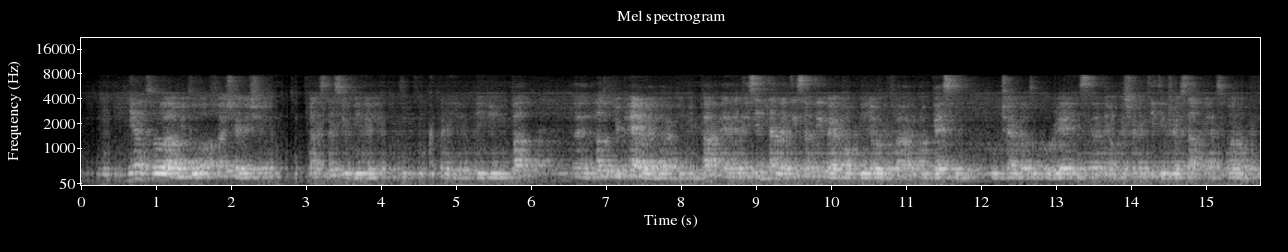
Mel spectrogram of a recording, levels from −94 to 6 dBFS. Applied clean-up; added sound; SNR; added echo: neural separator model SepFormer DNS4.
